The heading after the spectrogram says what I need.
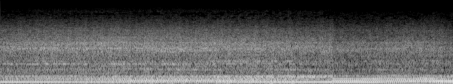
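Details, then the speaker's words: Manual Lamborghini Murcielago V12 just after its first start following a 3-month engine-out rebuild. Smooth, even idle at about 985 rpm with a steady low hum and no knocks or misses, confirmed normal. Normal idle. "What's it idling at? About 985 RPM. Is that normal for it? Yep. Yeah. It sounds normal to you? Perfect."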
